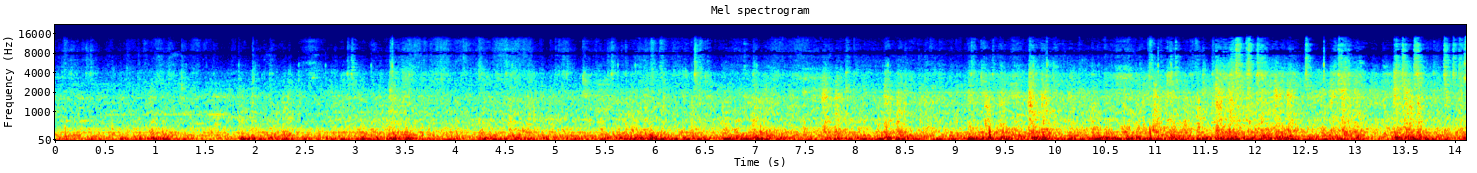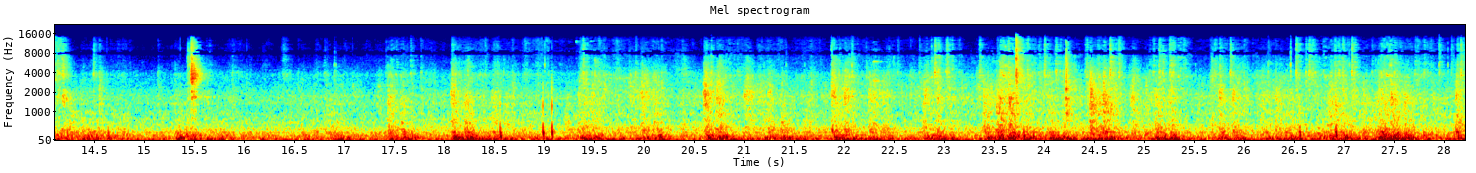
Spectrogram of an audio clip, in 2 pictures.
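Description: ЭГЭ2Тв electric train running at speed, heard from inside the carriage: a steady low rumble from the wheels and running gear, with clicks of the wheels over rail joints and points that come thick and fast in the second half. About halfway through, a brief high squeal falls in pitch.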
